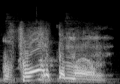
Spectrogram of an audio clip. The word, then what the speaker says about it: Wortmann: Como é que é o temudo, é Wortmann. Wortmann.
